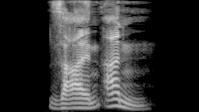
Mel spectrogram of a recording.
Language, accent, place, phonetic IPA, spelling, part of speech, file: German, Germany, Berlin, [ˌzaːən ˈan], sahen an, verb, De-sahen an.ogg
- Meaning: first/third-person plural preterite of ansehen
